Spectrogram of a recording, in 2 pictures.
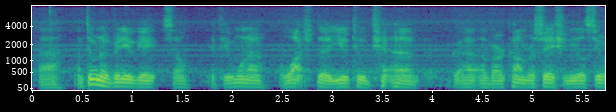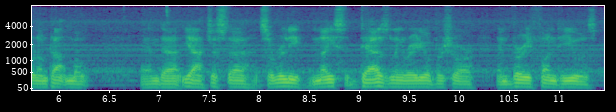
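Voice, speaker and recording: A man's voice: a bass voice, dark tone. A man hosting a casual CB radio conversation, using radio call procedure and rephrasing as he goes, on a noisy recording. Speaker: CB radio operator and video host.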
